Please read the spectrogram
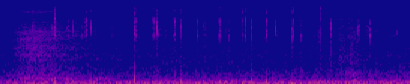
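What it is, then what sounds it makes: Synthetic softball tapped and scratched. A small, solid yellow synthetic Wilson softball with black stitching is held in the hands and tapped and scratched with the fingertips and short nails. Quiet, dry, rapid taps and clicks sound over a soft scratchy hiss, with each tap dying away almost instantly. A low rumble runs underneath throughout.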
